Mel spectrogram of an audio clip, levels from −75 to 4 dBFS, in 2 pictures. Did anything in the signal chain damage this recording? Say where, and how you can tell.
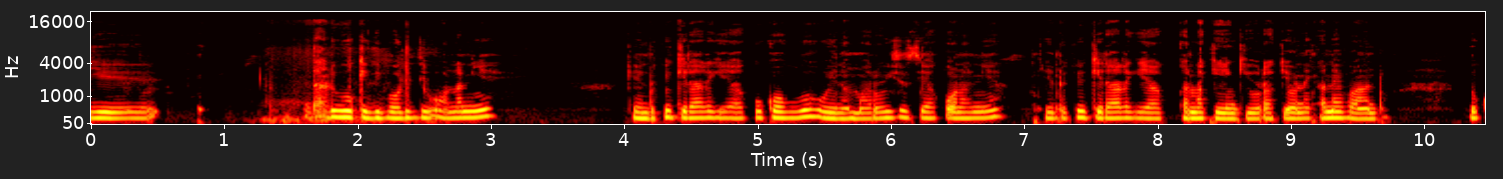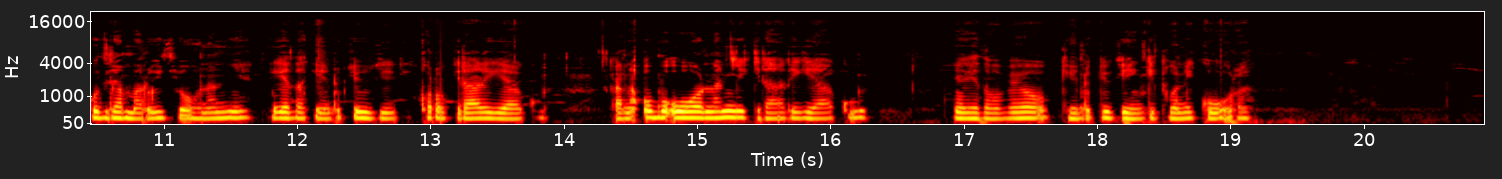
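Yes. There are two blocks of digital silence, which points to the driver or buffer stage. At 13.07 s the speech drops out for 5.8 ms, just before "kĩrarĩ gĩaku kana". At 15.61 s there is a 2.9 ms drop. Each one is a hard cut to zero and back with no fade, heard as a brief tick. The first gap fits a 256-sample buffer that was not filled in time and went out as zeros.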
